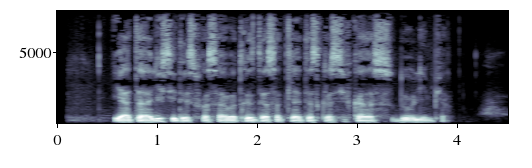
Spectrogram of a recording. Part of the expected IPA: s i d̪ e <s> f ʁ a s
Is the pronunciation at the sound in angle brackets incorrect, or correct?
correct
